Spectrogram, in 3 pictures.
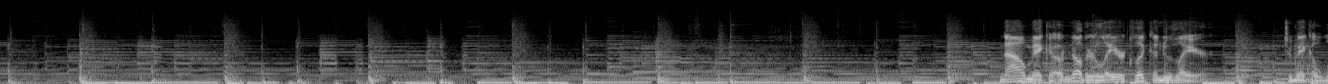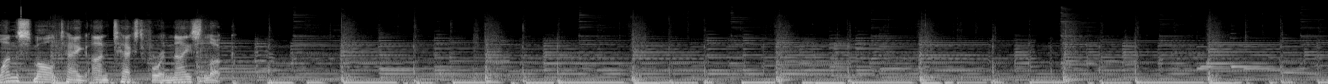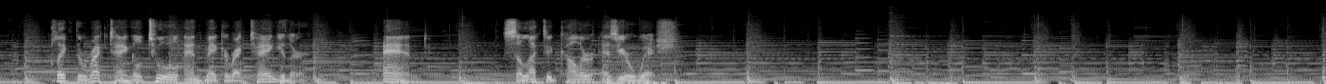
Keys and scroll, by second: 2.9 space, 16.5-17.9 typing, 18.0 Return, 22.0 space.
